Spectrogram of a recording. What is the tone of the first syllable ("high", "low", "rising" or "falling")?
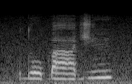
low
